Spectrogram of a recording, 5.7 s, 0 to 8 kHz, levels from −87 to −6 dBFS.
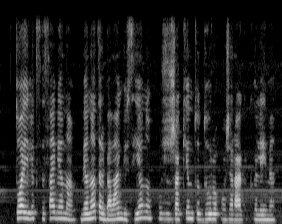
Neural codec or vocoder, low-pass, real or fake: none; 7.2 kHz; real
